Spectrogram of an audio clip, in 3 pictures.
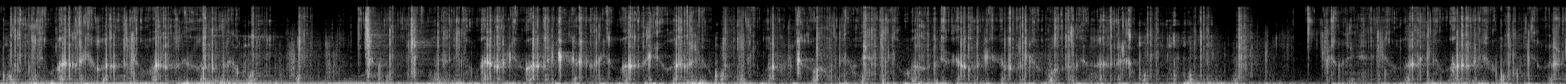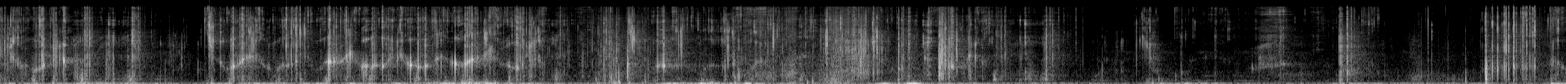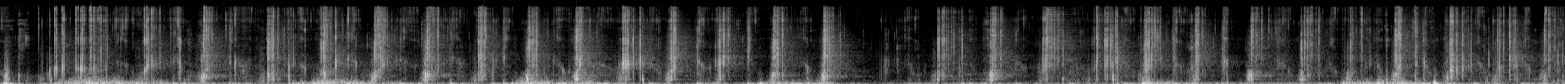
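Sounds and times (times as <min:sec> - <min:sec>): crunchy chewing of rice: 0:00.0 - 0:46.9.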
